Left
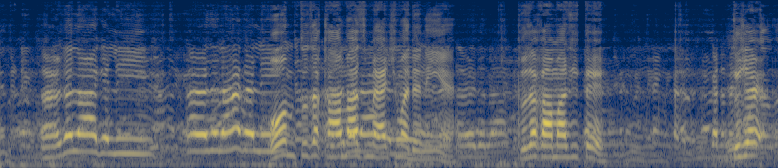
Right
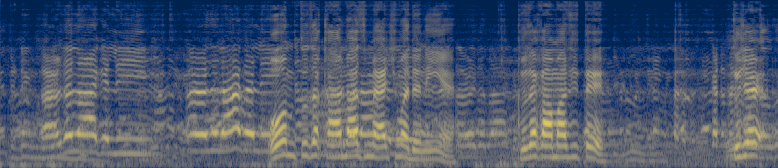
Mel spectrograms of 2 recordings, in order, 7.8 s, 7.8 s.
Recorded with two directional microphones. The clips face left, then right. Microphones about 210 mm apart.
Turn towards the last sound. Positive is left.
turn(degrees=-10)  # may be behind; listen again after turning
